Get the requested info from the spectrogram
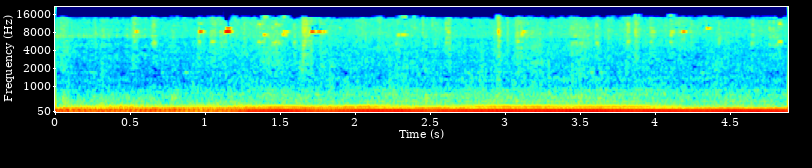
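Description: An off-road vehicle's engine heard from inside the cabin as a loud, low, steady hum while driving slowly over rough ground. The engine note rises a little about a second in and eases off near the end.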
